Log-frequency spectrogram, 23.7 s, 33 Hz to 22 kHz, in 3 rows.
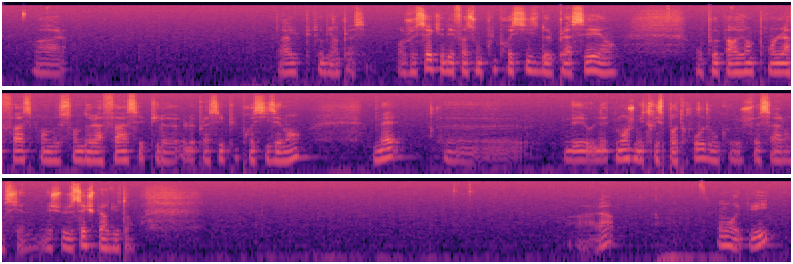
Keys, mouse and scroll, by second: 3.3 KP_7, 6.4-12.2 drag, 7.3-12.2 middle drag, 12.2 KP_7, 14.8 shift+a, 22.2 s.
